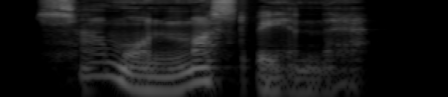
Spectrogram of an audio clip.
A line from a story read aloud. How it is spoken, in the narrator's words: said Green under his breath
